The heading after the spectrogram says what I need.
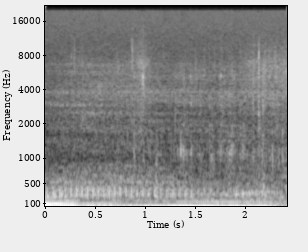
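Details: After adding oil, the car is driven turning left and right and reversing. A steady low rumble is heard with no knocks or clunks; the axle no longer knocks, though another noise remains that the owner suspects is the turbo. Normal differential operation.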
